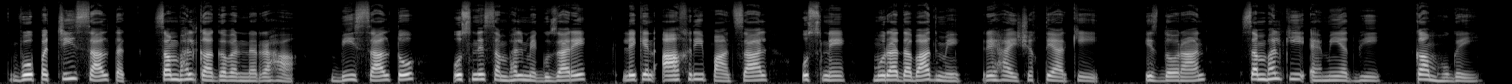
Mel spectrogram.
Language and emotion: Urdu, neutral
